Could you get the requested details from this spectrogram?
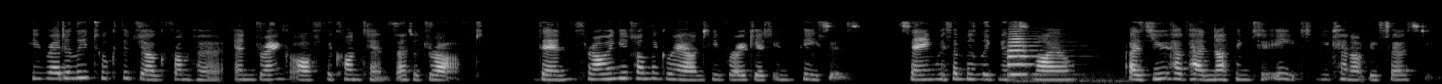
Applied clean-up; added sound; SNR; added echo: none; Trumpet; -3 dB; none.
